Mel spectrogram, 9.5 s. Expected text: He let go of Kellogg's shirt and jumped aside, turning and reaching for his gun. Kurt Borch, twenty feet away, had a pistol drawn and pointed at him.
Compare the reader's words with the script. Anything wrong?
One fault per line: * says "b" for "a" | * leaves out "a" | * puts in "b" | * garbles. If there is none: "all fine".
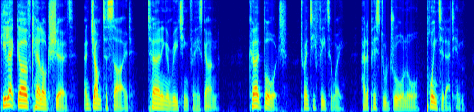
* says "or" for "and"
